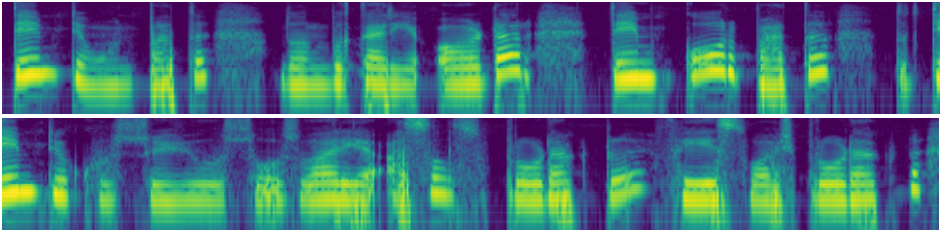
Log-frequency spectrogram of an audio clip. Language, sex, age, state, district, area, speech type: Kashmiri, female, 18-30, Jammu and Kashmir, Budgam, rural, spontaneous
